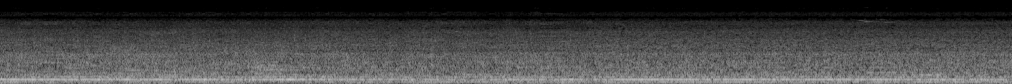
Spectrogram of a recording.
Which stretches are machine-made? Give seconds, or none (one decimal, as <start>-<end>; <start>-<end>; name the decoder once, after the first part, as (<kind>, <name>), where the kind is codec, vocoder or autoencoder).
0.0-5.9 (codec, SNAC)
